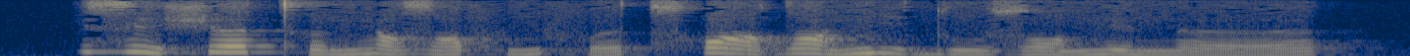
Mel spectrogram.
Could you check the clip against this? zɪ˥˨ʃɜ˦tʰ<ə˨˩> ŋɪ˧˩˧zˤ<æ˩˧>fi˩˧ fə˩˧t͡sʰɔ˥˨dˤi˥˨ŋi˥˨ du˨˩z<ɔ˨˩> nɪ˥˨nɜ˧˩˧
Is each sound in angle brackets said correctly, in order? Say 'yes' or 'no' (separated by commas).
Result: yes, no, yes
